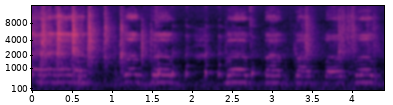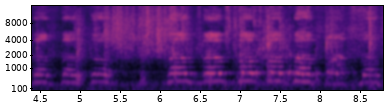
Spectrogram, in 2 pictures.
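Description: A wheeled pull-along toy chicken playing a children's song in a childlike singing voice: a simple tune of steady held notes that step up and down, with light clicks mixed in.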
